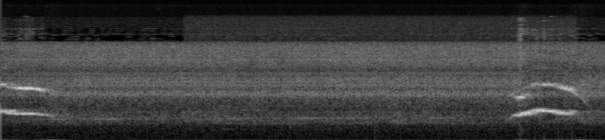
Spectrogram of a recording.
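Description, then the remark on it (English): Two short, wavering howls, one at the very start and one near the end, ringing out over a steady background hiss, with long stretches of nothing but static between them. “you can actually hear the barking sounds in there, very much like the Cincinnati one”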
